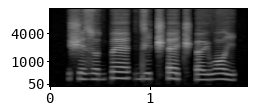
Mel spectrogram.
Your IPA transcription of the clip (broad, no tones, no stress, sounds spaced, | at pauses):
ʃ e z o d p ɛ | d i t͡ʃʼ ɛ t͡ʃʼ œ y̯ w ɔ i̯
